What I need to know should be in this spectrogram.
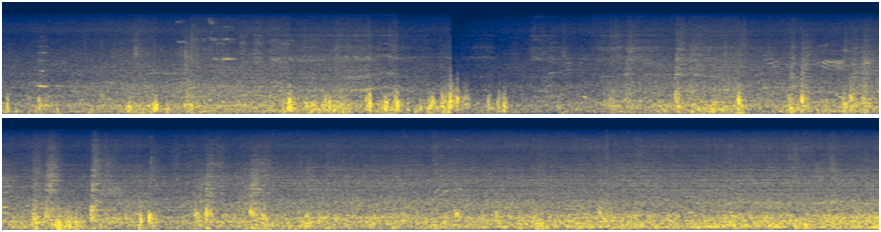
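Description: A passenger train rumbles along the track, heard from an open window.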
